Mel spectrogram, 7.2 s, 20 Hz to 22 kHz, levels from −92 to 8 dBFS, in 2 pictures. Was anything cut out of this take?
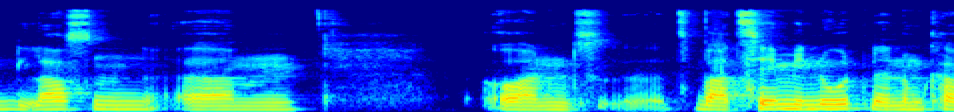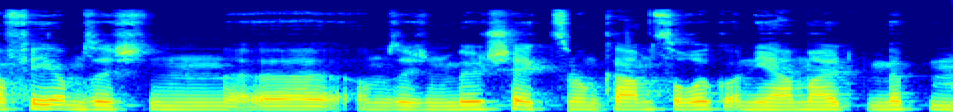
yes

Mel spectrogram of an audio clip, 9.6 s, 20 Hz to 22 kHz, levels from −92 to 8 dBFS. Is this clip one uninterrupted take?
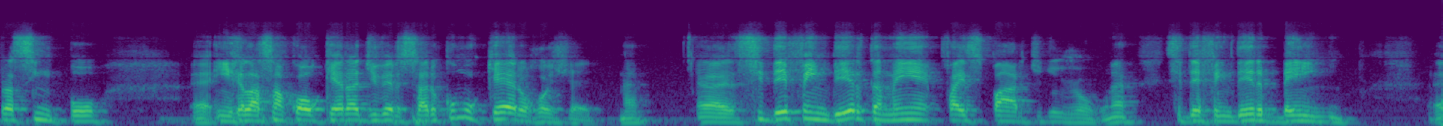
no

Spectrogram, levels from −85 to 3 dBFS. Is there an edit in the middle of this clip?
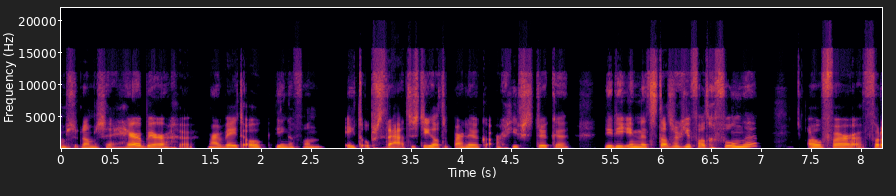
yes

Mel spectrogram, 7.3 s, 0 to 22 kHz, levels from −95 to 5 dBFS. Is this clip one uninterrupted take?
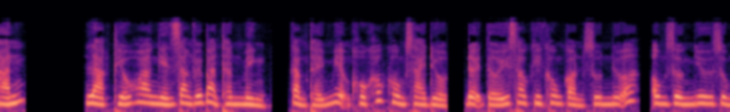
no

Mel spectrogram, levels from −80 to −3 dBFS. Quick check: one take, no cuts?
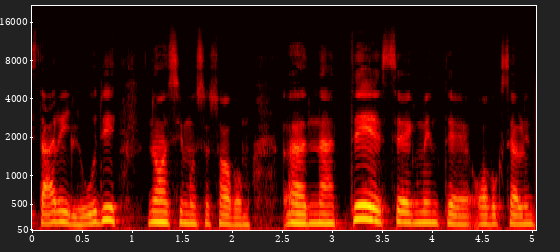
yes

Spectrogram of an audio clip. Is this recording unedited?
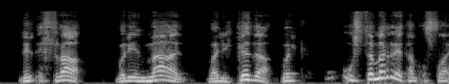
yes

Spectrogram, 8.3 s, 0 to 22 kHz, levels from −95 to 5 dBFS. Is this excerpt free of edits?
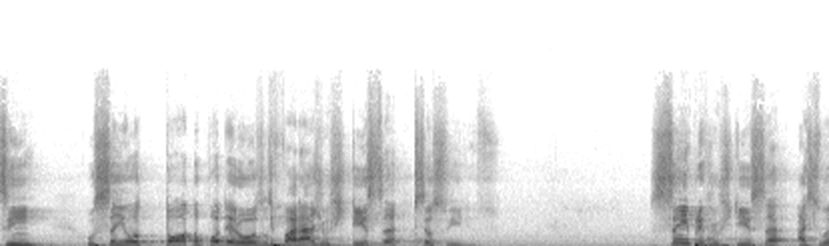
no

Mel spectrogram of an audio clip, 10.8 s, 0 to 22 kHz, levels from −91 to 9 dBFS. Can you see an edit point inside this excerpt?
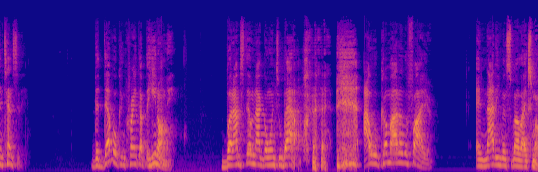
no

